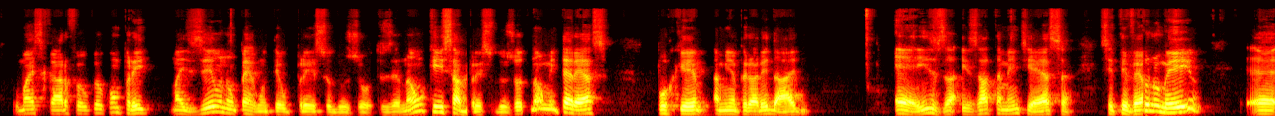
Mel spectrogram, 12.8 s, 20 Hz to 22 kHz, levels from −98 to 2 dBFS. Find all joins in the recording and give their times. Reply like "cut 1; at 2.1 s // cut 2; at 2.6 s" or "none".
cut 1; at 4.7 s // cut 2; at 9.6 s // cut 3; at 11.4 s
